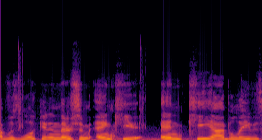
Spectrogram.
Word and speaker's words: Enkei: And like I just said, I was looking, and there's some Enkei, I believe is how it's pronounced, E-N-K-E-I, and they have some wheels that weigh about 42 pounds up front and 42.5 pounds in back.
